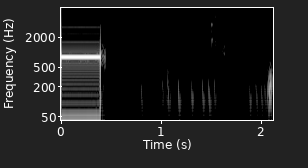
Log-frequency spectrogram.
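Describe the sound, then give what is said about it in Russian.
A voicemail beep tone on a phone line: one loud, steady, high-pitched beep lasting under half a second, then near silence with only faint scattered clicks. “Вы можете оставить для него голосовое сообщение после сигнала.”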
